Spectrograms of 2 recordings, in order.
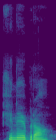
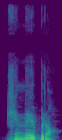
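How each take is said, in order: The two takes are said the same way.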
